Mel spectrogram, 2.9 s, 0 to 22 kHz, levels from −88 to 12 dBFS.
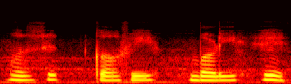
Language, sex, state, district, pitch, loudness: Hindi, female, Madhya Pradesh, Bhopal, 190 Hz, -18 LUFS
